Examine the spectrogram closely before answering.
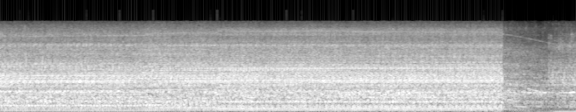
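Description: A heavy diesel engine rumbles steadily close by.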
